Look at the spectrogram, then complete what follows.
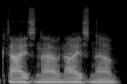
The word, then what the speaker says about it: Gneisenau: Right, do you pronounce the G on Gneisenau? I don't know. Nice now. Your choice.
